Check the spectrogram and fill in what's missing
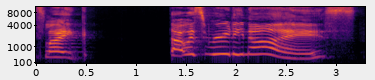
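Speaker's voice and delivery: emotional, choked-up tone. Reacting to favourite creators naming their dungeons, getting choked up. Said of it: "I'm getting all choked".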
